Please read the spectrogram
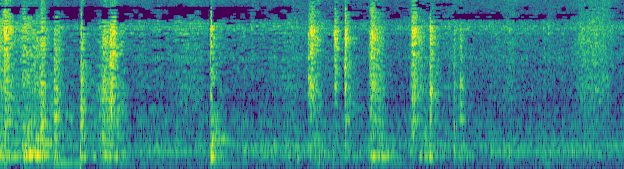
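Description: Concrete block-making machine at work: a steady motor hum under sharp metal clanks and knocks, bunched in the first second and again around the middle, as the mould is filled, pressed and the block pushed out.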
